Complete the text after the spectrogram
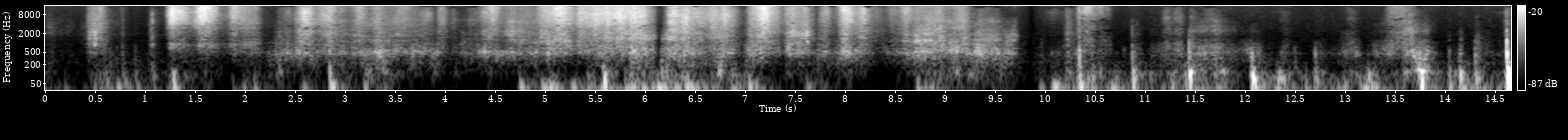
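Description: Fingers rub and scratch over leather close to a microphone.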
